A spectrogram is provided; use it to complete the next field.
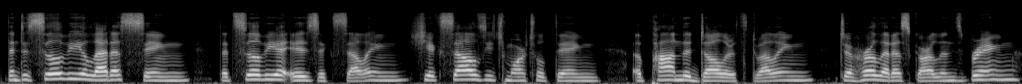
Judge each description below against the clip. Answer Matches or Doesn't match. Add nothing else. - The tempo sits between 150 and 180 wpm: Matches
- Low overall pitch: Doesn't match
